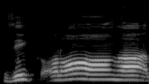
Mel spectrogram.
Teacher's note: کو ایک الف جتنا اس کی آواز بلند کی ہے، اور ہا جو ہے یہ بھی اقصائے حلق سے اس کا مخرج ہے، اس کو بھی ہم نے ایک الف جتنا یہاں آواز کھینچی ہے ۔ إِلَىٰ رَبِّكَ مُنْتَهَاهَا، اور یہاں ہم نے را کو با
